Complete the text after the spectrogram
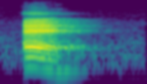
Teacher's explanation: अब सबसे पहले ए जो अर्धविवृत होता है, ए की हम बात करेंगे तो यह अर्धविवृत, यानी कि ए आप बोल के देखो, मुंह आपका आधा ही खुल रहा है, ए। ठीक है, तो यहाँ पे अर्धविवृत हो जाएगा।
